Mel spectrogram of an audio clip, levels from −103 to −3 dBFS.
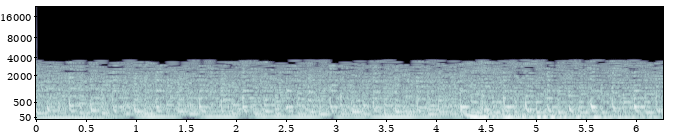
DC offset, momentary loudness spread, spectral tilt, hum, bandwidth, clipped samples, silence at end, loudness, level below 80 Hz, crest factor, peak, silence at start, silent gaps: under 0.1%; 2 LU; -10.5 dB/octave; none; 3.8 kHz; under 0.1%; 0 s; -16 LUFS; -20 dBFS; 14 dB; -2 dBFS; 0 s; none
